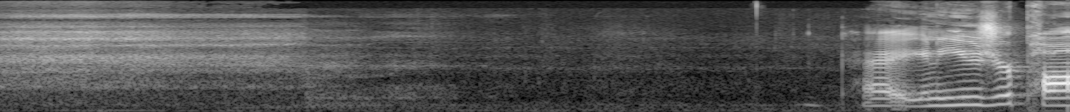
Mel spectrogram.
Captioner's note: breathing sounds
